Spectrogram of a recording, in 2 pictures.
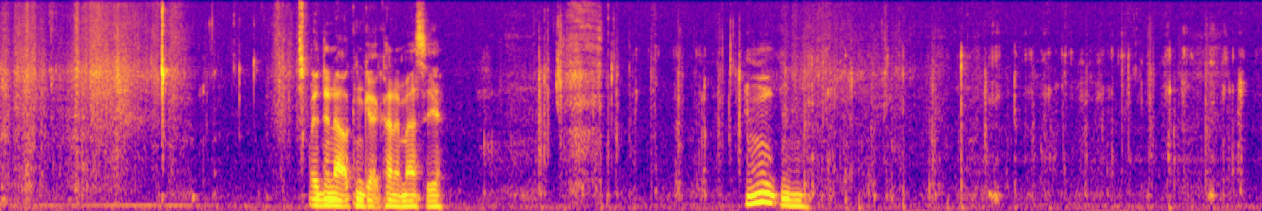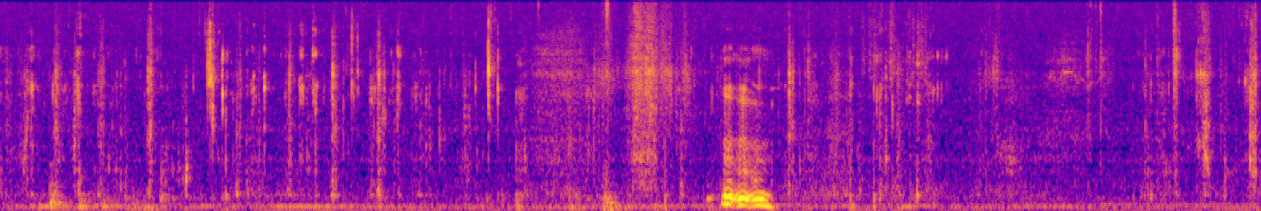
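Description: A young man chews food noisily close by.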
